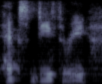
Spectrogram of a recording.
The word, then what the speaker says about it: 0xd3: That's really how you pronounce it, apparently, Hex D3.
